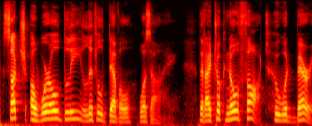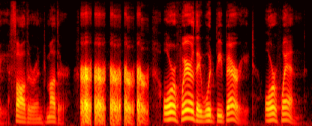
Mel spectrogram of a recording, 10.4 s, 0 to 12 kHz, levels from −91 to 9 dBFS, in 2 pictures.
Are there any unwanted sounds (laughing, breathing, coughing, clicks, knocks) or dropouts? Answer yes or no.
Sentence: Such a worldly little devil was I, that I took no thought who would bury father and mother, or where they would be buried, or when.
yes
